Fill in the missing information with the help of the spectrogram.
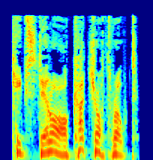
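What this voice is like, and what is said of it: Terrible, crying-out character voice. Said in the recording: “cried a terrible voice”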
